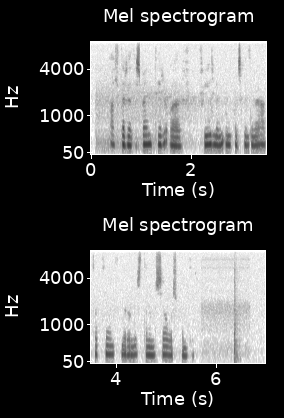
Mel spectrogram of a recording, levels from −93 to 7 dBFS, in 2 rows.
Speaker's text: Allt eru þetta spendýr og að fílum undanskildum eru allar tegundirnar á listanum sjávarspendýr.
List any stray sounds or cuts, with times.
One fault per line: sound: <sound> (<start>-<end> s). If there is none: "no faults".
sound: thud (6.3-6.5 s)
